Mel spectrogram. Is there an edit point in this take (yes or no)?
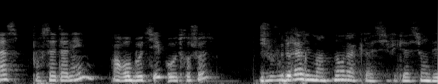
yes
